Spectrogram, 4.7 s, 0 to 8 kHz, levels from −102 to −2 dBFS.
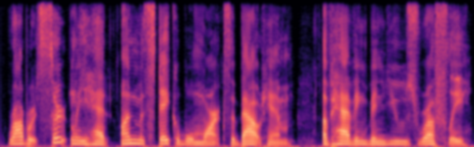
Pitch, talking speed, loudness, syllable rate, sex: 170 Hz, 150 wpm, -20 LUFS, 5.3 syllables/s, female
